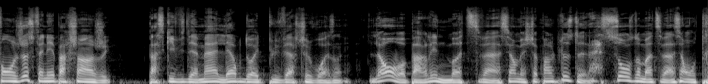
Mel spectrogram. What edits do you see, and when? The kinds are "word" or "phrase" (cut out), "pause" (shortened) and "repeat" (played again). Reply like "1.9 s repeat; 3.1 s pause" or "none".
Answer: 3.6 s pause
